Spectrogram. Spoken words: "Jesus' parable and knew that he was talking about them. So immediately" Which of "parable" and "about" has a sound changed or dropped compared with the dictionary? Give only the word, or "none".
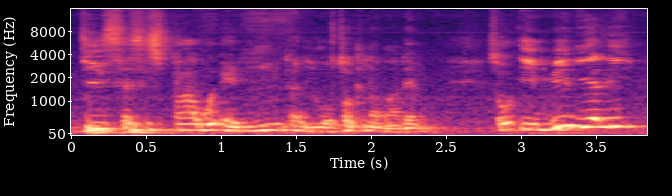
parable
